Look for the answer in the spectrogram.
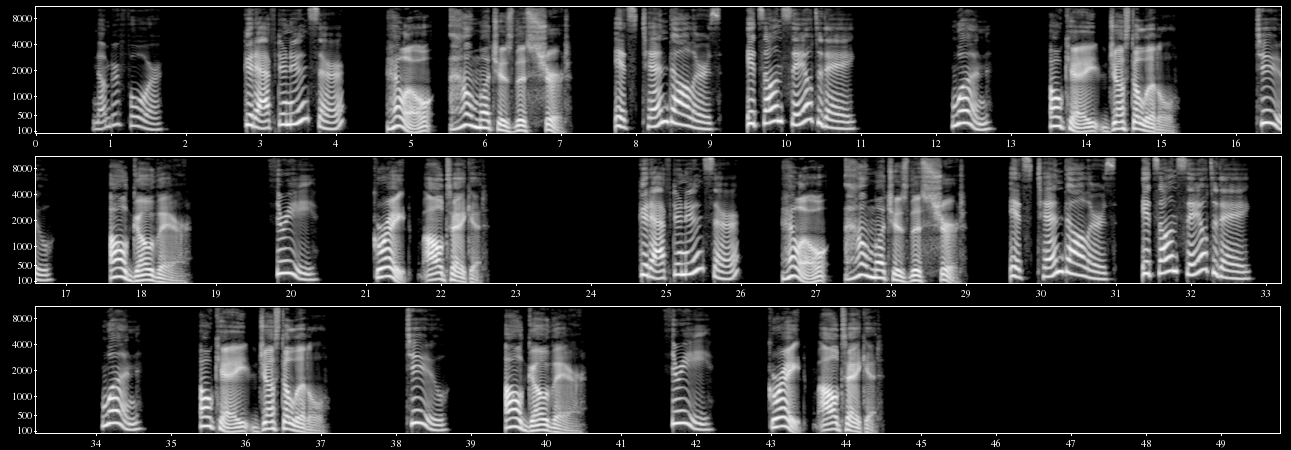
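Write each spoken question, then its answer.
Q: It's $10. It's on sale today.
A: 3: Great, I'll take it.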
